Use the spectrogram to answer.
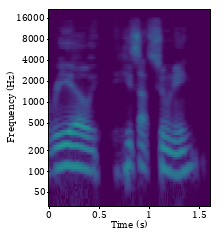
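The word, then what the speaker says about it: Ryo Hisatsune: Whereas like on Saturday, Rio Hisatsuni, I got that pronunciation right.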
